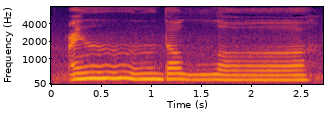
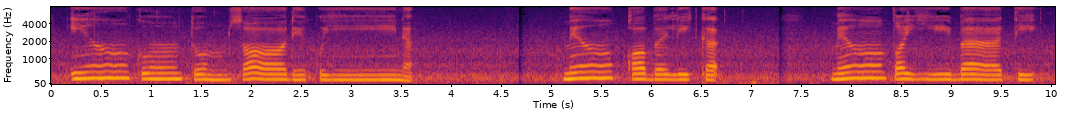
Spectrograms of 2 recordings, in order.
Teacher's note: kita ni dengungkan huruf nun sebelum kita ni jumpa arah huruf yang di bawah ikhfa hakiki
